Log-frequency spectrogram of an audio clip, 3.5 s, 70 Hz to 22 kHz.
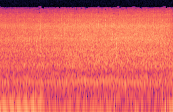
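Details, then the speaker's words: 2013 Chevrolet Spin LTZ, petrol, manual, engine bay open: idle described as still very smooth, engine and underside dry, engine judged very healthy. Even, smooth idle with a soft steady beat, no knocks or ticks; normal idle. "nah ini untuk suara mesinnya masih sangat halus sekali bagus"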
